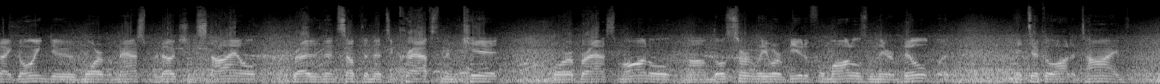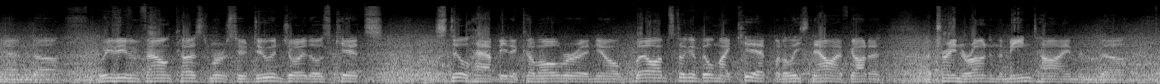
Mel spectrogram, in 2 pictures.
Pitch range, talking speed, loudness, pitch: 120-140 Hz, 205 wpm, -18 LUFS, 130 Hz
